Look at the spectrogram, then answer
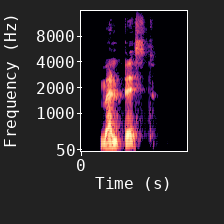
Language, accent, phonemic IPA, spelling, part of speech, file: French, France, /mal.pɛst/, malepeste, interjection, LL-Q150 (fra)-malepeste.wav
- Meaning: An expression of surprise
